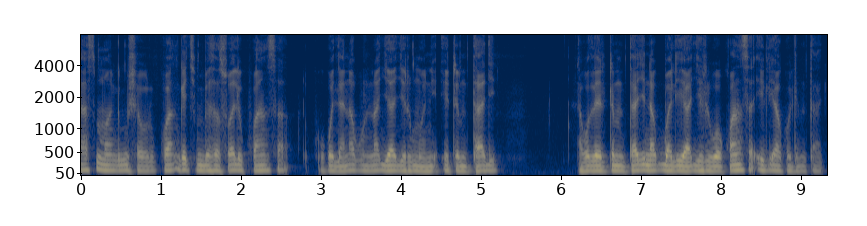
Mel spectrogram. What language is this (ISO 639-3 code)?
rof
